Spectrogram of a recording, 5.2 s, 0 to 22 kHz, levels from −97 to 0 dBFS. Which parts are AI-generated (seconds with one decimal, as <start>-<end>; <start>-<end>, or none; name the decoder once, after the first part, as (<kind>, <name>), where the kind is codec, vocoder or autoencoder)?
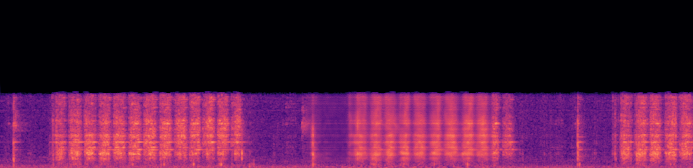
2.3-3.7 (vocoder, Vocos)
